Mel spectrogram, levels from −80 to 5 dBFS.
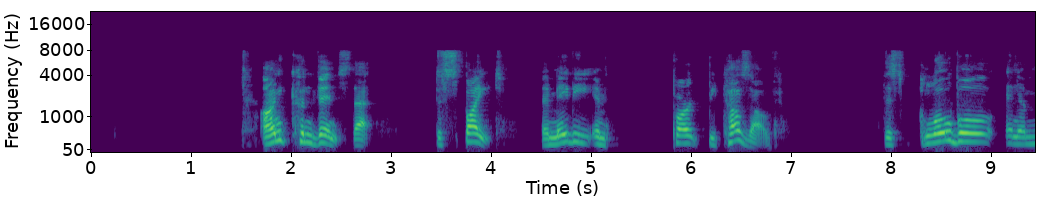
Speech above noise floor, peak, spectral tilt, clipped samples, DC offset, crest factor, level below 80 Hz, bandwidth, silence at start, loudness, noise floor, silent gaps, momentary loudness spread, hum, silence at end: over 68 dB; -4 dBFS; -5 dB/octave; under 0.1%; under 0.1%; 20 dB; -76 dBFS; 8.2 kHz; 1.5 s; -23 LUFS; under -90 dBFS; none; 14 LU; none; 0 s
